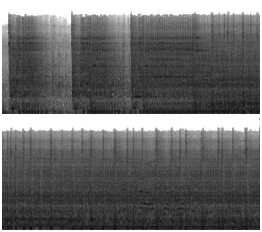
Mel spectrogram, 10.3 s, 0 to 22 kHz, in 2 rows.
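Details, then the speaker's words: Max 6x6 amphibious machine, 440cc two-stroke rear engine, run with choke on: fires after a few pulls into a steady crisp buzzing idle, a little smoky, no misses; normal running. "oh that sounds great now we use choke shut it off Smokey all right success well now that we know we have a runner it sounds pretty good"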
